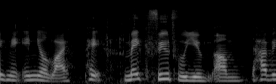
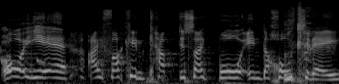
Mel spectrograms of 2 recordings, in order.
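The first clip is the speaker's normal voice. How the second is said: put-on British accent with raised pitch; 7 semitones higher than usual. Mocking what a sixty-year-old would say to you, put-on British accent. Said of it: "why the fuck are you British when you say that?".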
